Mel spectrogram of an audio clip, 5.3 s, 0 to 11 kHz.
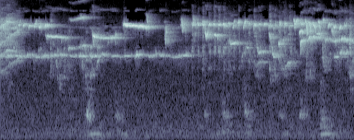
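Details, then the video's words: Young Russian canary, four months old, singing continuously: sustained whistled notes and rapid warbled trills shifting between higher and lower pitches, with a steady low tone held for about a second, all high-pitched and clear. "Kanarki Rosyjskie Śpiew 4-miesięczne/ 4 Months Russian Canary Sing"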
